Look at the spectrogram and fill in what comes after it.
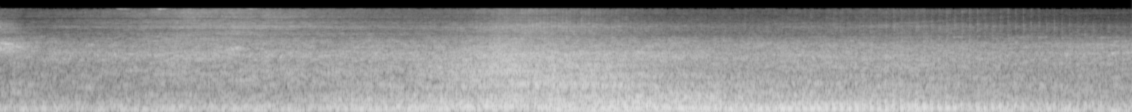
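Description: Toyota Kijang Innova's petrol engine and road noise heard from inside the cabin while creeping through heavy traffic, the sound swelling in the middle and easing off again.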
